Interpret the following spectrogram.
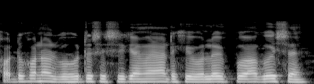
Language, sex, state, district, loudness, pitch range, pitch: Assamese, male, Assam, Sonitpur, -15 LUFS, 125-130 Hz, 125 Hz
